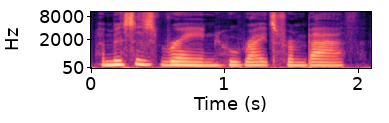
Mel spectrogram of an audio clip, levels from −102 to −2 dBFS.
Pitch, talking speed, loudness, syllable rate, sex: 200 Hz, 200 wpm, -15 LUFS, 4.2 syllables/s, female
